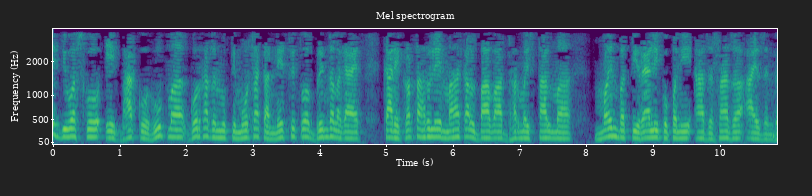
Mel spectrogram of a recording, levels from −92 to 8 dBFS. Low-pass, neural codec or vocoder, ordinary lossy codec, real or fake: 3.6 kHz; none; MP3, 16 kbps; real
